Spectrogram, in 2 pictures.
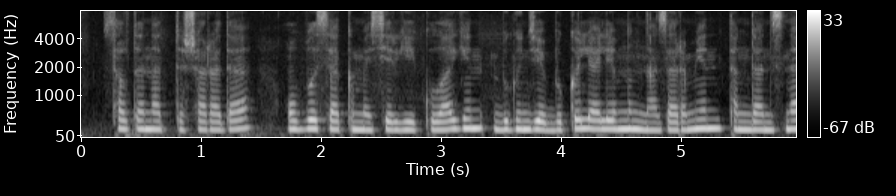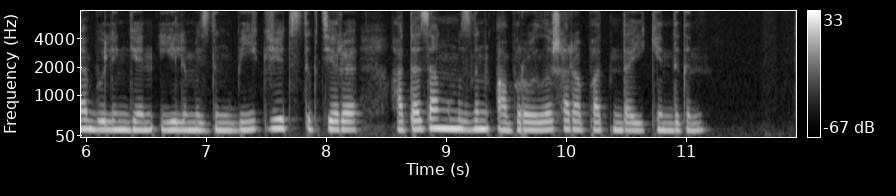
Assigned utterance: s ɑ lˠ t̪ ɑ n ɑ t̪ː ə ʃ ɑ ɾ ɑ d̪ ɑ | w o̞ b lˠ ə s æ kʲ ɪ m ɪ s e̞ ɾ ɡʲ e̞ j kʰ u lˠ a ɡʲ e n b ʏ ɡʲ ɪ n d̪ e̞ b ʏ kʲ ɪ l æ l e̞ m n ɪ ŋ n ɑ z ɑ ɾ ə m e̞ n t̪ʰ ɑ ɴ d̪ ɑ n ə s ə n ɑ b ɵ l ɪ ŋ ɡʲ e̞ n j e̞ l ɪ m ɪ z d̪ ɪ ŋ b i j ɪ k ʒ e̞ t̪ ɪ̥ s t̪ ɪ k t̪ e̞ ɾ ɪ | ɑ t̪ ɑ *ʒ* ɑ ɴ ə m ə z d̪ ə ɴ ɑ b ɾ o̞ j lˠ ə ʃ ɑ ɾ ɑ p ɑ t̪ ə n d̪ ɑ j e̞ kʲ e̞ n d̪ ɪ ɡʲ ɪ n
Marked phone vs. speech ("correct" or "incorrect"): incorrect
